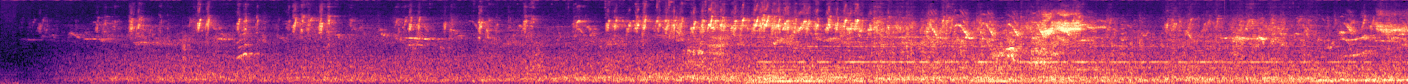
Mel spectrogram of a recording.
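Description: Birds chirping and calling in a dawn chorus, fading up from quiet and growing busier. About halfway in, a steady held tone and a low hum join underneath.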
